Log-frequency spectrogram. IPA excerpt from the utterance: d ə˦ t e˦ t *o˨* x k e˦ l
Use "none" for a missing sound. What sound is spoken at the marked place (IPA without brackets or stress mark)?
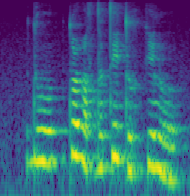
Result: o˨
